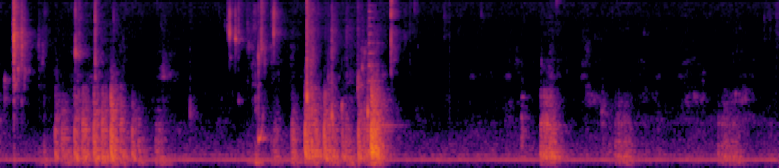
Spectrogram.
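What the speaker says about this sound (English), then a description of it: "we're just going to stir that all around, make sure that egg is good and mixed up" Egg mixture is stirred in a bowl with soft wet squishes and light taps of the utensil, quiet and intermittent over a low steady hum.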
